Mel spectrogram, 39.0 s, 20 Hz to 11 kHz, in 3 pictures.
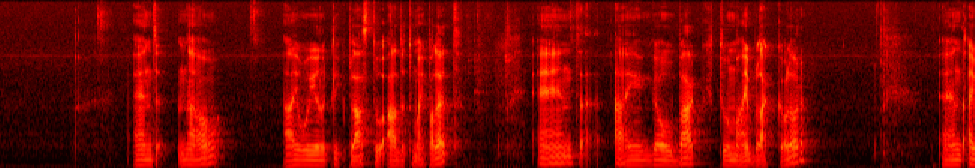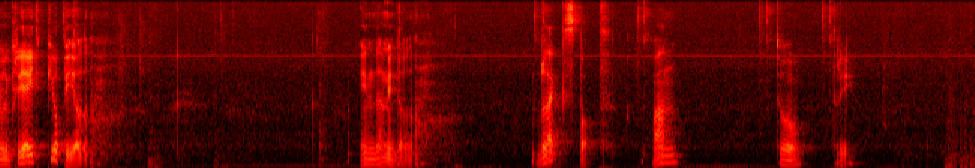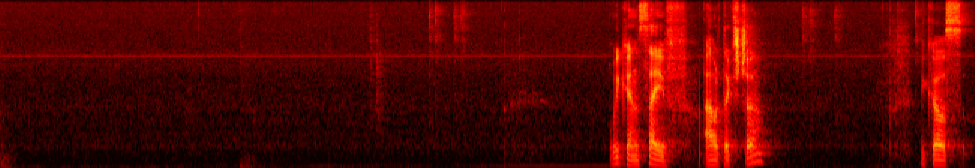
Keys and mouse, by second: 1.4 click, 7.7 click, 12.5 f, 13.9 f, 14.0 f, 19.1 f, 20.2 f, 20.3 f, 20.3 f, 21.5 click, 23.2 click, 24.0 click, 32.3-35.8 drag, 36.7 click, 37.3-39.0 drag.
